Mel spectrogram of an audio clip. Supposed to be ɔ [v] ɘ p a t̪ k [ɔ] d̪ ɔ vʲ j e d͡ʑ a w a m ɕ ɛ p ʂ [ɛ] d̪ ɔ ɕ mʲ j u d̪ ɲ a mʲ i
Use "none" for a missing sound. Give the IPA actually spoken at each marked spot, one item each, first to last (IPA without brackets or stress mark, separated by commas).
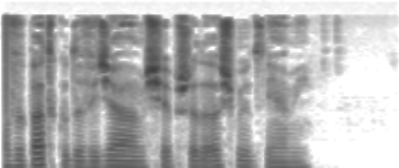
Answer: v, u, ɛ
